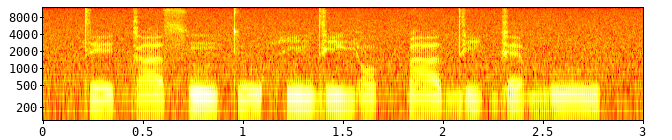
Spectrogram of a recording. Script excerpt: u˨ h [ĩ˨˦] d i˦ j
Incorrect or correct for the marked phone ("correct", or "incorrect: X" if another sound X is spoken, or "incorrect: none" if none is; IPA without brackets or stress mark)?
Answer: correct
